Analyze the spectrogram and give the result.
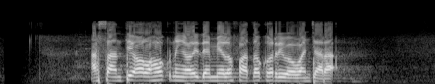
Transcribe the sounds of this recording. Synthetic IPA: ʔasant̪iɔlɔɦɔk̚niŋɡalidamiɛlɔfat̪ɔkɨrdiwawaɲt͡ʃaɾa

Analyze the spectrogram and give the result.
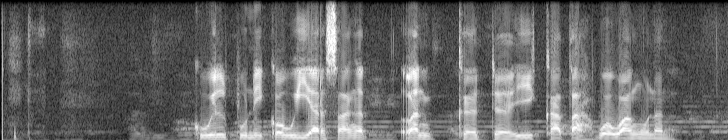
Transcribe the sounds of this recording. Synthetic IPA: kuwɪlpunikɔwijarsaŋət̪̚lanɡ̥a̤ɖ̥ä̤ɦikat̪ahwəwaŋunan

